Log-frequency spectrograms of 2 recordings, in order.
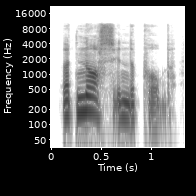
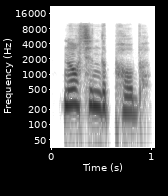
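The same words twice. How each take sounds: First: Lower, settled man's voice shutting it down; firm male refusal. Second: Woman echoing him. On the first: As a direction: close the matter calmly as the man. Finn firmly closes the topic. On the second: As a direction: throw his words back at him. Branagh echoes Finn's words back. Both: Acted.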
